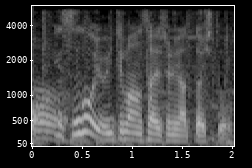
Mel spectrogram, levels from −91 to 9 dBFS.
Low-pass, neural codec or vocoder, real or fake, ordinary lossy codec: 5.4 kHz; vocoder, 22.05 kHz, 80 mel bands, WaveNeXt; fake; none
